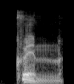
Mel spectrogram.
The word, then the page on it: crim: British English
